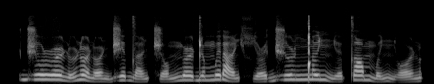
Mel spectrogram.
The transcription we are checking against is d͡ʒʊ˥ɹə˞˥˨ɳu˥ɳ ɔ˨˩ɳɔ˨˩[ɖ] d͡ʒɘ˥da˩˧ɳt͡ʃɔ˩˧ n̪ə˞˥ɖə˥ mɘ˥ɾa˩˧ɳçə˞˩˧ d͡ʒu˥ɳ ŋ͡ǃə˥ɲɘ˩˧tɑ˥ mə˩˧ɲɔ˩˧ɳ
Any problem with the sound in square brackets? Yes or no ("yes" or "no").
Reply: yes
